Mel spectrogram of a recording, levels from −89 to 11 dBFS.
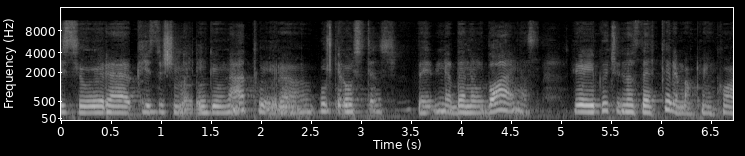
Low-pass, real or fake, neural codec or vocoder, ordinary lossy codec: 10.8 kHz; fake; codec, 24 kHz, 0.9 kbps, WavTokenizer, medium music audio release; MP3, 64 kbps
